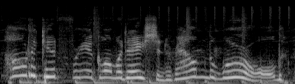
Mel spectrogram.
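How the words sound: It is said in an exaggerated put-on voice. The speaker calls it wrong. "I need to put on my my Istanbul satchel voice"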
